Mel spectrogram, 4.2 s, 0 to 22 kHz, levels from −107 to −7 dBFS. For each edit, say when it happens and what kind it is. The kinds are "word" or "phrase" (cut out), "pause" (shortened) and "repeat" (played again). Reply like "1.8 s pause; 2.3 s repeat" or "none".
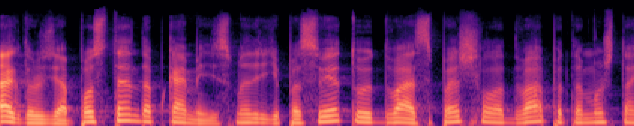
none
